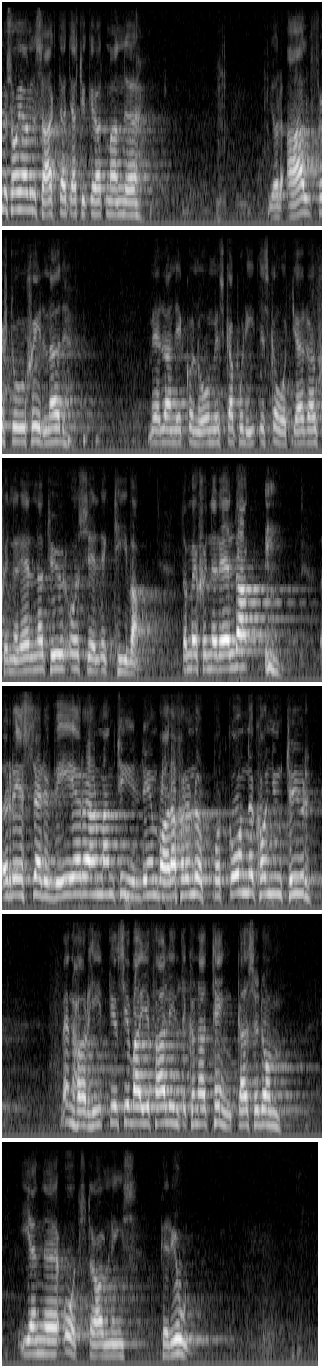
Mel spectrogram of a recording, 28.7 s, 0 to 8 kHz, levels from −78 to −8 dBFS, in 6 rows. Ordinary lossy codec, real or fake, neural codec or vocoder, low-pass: none; real; none; 7.2 kHz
